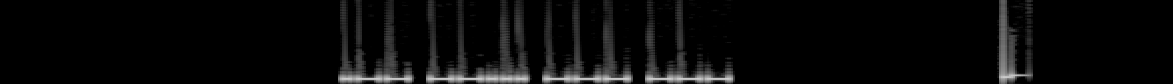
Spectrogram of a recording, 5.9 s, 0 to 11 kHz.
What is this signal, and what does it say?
Morse code, heard as a keyed tone, about 33 wpm, 700 Hz. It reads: W7OO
